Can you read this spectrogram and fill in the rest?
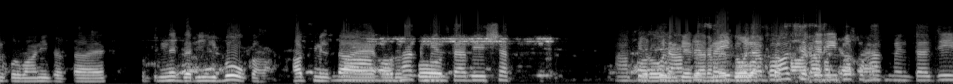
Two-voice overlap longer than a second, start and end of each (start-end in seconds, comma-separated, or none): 6.4-8.7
